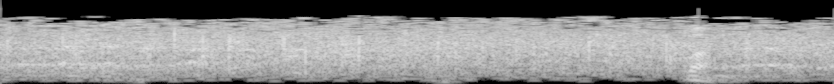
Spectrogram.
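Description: An audience claps steadily for about four seconds, a dense, even wash of many hands, with a slight swell near the end.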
